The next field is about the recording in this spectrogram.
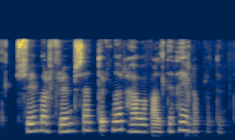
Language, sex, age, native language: Icelandic, female, 30-39, Icelandic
